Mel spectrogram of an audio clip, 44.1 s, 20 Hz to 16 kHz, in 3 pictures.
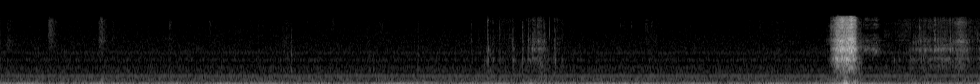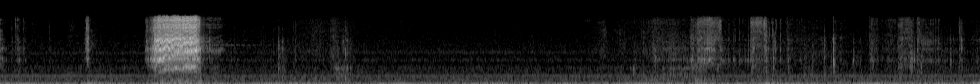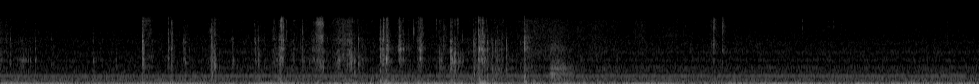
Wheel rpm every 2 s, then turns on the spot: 0, 0, 0, 0, 0, 0, 20, 0, 60, 10, 0, 0, 0, 0, 0, 0, 0, 0, 0, 0, 0, 0.
none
